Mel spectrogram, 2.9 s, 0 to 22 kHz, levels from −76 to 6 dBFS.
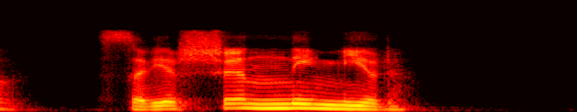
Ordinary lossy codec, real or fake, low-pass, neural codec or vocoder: Opus, 24 kbps; fake; 7.2 kHz; codec, 16 kHz, about 1 kbps, DyCAST, with the encoder's durations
